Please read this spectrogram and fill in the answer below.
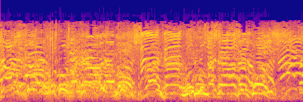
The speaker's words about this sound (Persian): مردی که از تنهایی دست جمعی می سرود و حالا تنهای تنها اینجا خوابیده، گوشه‌ای در امامزاده عبدالله شهر ری. و این فریادها که می گویند شاعر در نگذشته، جان باخته.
